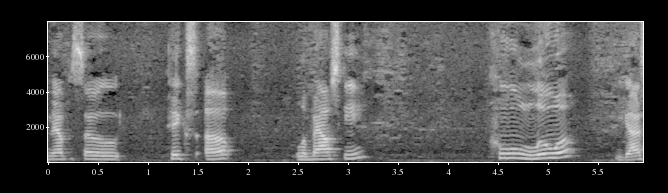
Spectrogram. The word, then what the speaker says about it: Kool-Luah: Cool lua. You got to say it right. You got to put the cool in it. Got you got to pause in between. Cool lua.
